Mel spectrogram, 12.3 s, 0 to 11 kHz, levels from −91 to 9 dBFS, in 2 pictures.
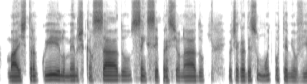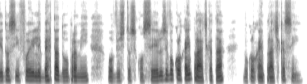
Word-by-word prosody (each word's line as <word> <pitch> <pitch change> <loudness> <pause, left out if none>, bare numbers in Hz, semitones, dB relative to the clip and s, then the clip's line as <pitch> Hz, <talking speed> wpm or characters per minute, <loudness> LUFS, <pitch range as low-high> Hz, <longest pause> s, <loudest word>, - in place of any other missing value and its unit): mais 110 -1 +5
tranquilo, 125 +2 +2
menos 115 +1 -1
cansado, 125 0 +4
sem 120 -4 +2
ser 105 - +3
pressionado. 110 +1 0 0.5
Eu - - -6
te - - -5
agradeço 115 +4 -1
muito 125 +2 -6
por 125 - -7
ter 110 - -3
me 105 0 -9
ouvido, 100 +5 -6
assim, 115 0 -2
foi 115 +2 -2
libertador 110 +1 0
pra 110 +1 0
mim 100 +1 -8 0.4
ouvir 100 0 -6
os - - -4
teus - - -4
conselhos 110 +5 -3
e - - -1
vou 145 +1 -1
colocar 140 -1 +1
em 145 - +1
prática, 95 -8 +1
tá. - - +1 0.4
Vou - - -13
colocar 100 - -3
em 100 - -3
prática, 95 +5 -2
sim. 90 -7 -5
110 Hz, 170 wpm, -24 LUFS, 105-120 Hz, 0.5 s, mais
